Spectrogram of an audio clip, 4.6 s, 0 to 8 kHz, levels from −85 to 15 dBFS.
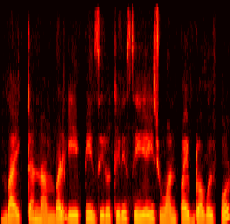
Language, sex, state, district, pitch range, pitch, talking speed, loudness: Bengali, female, West Bengal, Dakshin Dinajpur, 185-210 Hz, 195 Hz, 155 wpm, -23 LUFS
